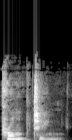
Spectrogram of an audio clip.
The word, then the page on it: prompting: British English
